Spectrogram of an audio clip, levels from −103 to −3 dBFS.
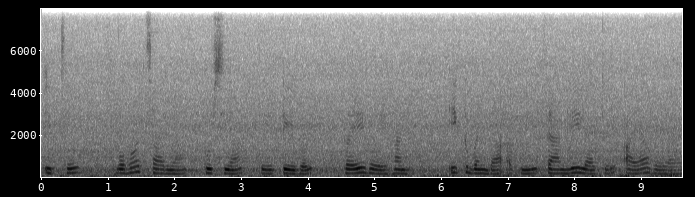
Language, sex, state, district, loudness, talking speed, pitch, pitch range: Punjabi, female, Punjab, Pathankot, -17 LUFS, 105 wpm, 190 Hz, 180-205 Hz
